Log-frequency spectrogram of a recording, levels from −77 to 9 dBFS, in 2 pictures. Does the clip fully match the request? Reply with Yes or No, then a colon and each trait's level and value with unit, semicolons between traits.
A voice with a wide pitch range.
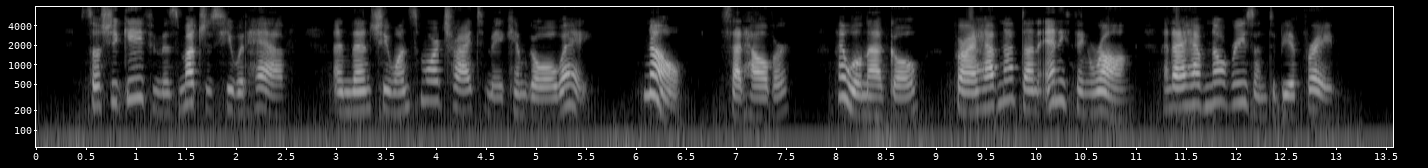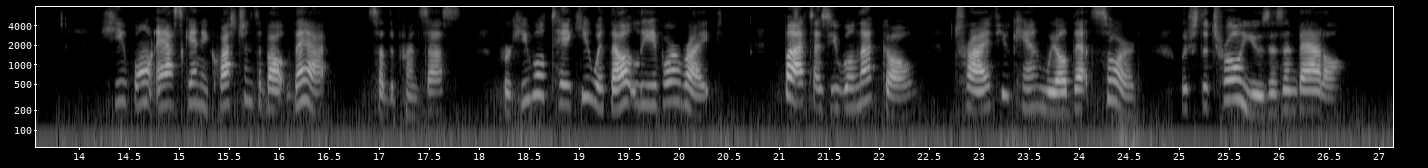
Yes: wide, 6.2 semitones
